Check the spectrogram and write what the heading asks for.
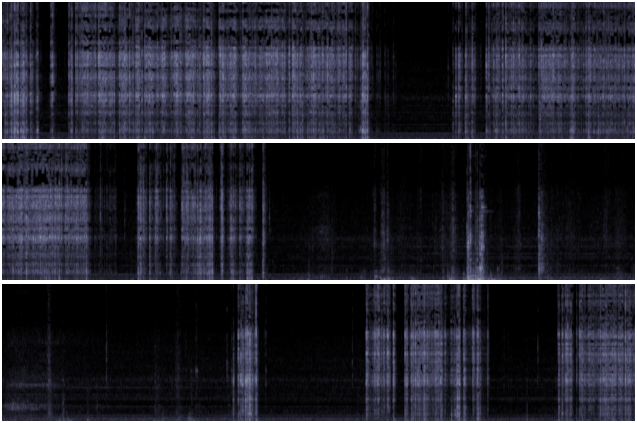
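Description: MIG welder crackling as it stitch-welds thin steel floor panel, in runs of a few seconds at a time with short pauses between. There is a low knock about halfway through.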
